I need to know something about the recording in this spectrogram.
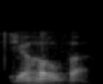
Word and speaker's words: Jehovah: great name Yod He Vav He, which we pronounce Jehovah.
